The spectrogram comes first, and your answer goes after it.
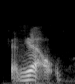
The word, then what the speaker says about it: Danielle: This spelling is the girl version, and it's Danielle. Danielle.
